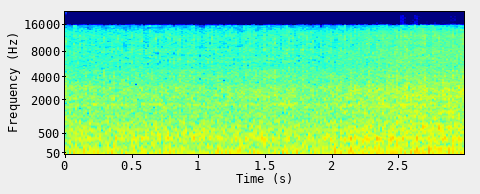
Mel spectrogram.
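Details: Toyota RAV4 after alternator and belt replacement: an even, steady idle hum with no knocks, squeals or misses. The alternator is charging at 13.6 V.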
